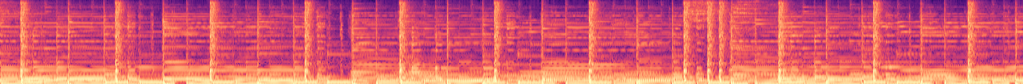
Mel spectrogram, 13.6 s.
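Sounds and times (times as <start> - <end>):
stylish blues-based solo: 0.0 - 13.6.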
